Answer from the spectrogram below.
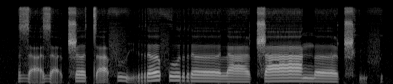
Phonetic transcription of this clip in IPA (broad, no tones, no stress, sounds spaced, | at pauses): z a̰ z a̰ ʈ͡ʂ ɜ t a̰ f v ḭ r ɜ f ʊ r ɜː l aː ʈ͡ʂ aː ŋ ɜː ʈ͡ʂʰ ḭ f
